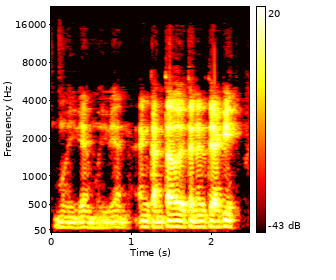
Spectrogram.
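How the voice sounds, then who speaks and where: A man hosting a podcast interview, welcoming his guest and asking measured questions. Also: sits low, little pitch movement, vocal fry, bright, forceful tone. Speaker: podcast host. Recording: roomy echo.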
